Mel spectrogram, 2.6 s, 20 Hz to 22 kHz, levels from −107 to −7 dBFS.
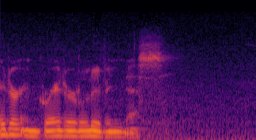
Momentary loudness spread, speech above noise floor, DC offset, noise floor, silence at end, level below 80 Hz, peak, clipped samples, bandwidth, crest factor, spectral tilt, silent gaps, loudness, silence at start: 10 LU; 25 dB; under 0.1%; -68 dBFS; 0.65 s; -70 dBFS; -28 dBFS; under 0.1%; 11 kHz; 16 dB; -7 dB/octave; none; -43 LUFS; 0 s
